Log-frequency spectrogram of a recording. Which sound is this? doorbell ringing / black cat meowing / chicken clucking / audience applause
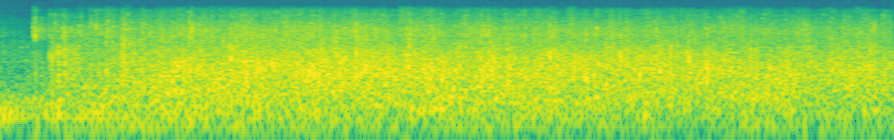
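audience applause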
